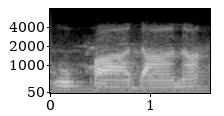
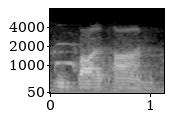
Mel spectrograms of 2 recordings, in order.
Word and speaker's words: อุปาทาน: Concept ว่าตัวตนหรือเส้นนี้เราเรียกว่าอุปาดานะหรืออุปาทานหรือ attachment เพิ่งมีเดี๋ยวนี้เอง This concept of me is called upadana, or in Thai pronunciation upatan, which has just happened.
